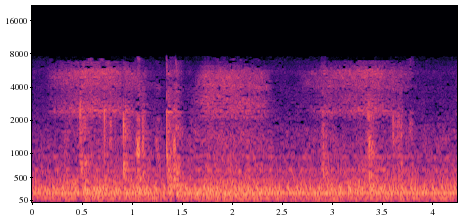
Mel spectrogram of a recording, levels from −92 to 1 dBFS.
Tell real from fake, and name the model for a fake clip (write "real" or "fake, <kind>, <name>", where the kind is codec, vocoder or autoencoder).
fake, vocoder, BigVGAN v2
